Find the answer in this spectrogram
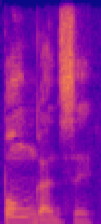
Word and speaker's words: pónganse: As soon as I add an extra syllable, I now have to mark where the original stress is, and that's where you hear it, pónganse.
